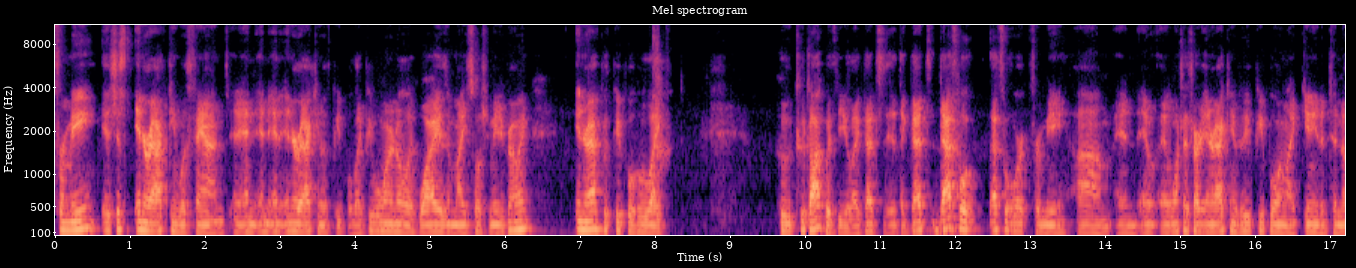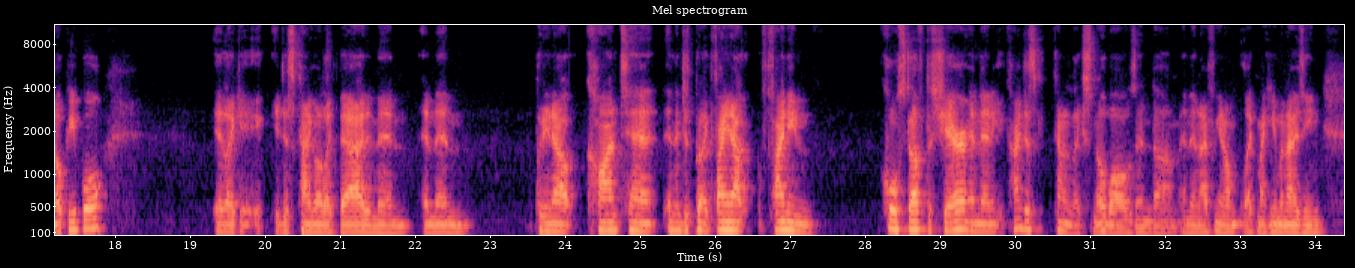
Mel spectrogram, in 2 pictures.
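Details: Adult man, a journalist, who says he has a stutter that comes out when he gets nervous, speaking in a podcast interview; stuttering.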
